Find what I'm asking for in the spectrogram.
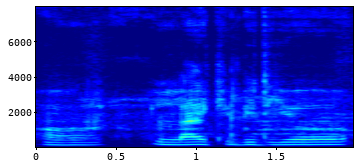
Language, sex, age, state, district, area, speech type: Hindi, male, 45-60, Bihar, Vaishali, urban, spontaneous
